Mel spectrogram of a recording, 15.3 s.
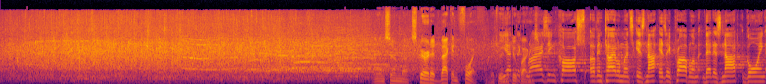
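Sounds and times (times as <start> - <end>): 
Democrats cheering in chamber: 0.0 - 11.2
speech: 7.7 - 15.3.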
